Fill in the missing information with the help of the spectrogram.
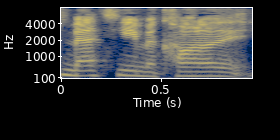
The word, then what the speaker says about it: Matthew McConaughey: I think I loved Matthew McConaughey.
